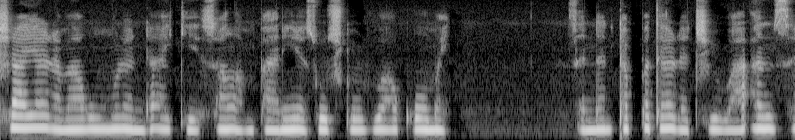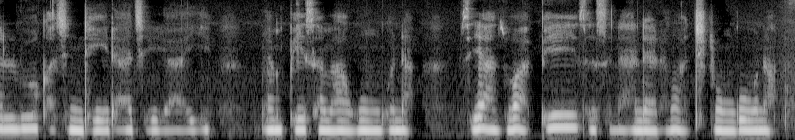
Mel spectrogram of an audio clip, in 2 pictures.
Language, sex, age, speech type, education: Hausa, female, 15-29, spontaneous, primary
